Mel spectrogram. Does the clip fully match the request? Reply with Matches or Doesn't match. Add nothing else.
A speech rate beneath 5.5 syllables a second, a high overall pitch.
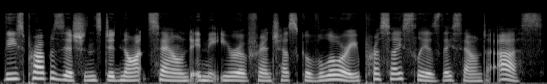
Matches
